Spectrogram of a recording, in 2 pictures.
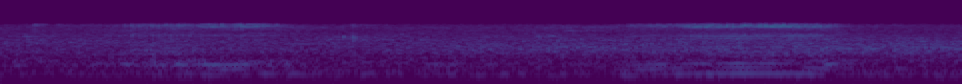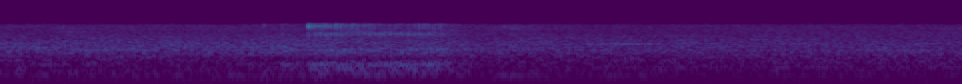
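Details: A six-month-old English Bulldog puppy sleeping in the dark snores in low, ragged rasps, breathy rumbles with a gritty edge, swelling and fading in uneven waves over quiet background music indoors. English Bulldog.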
